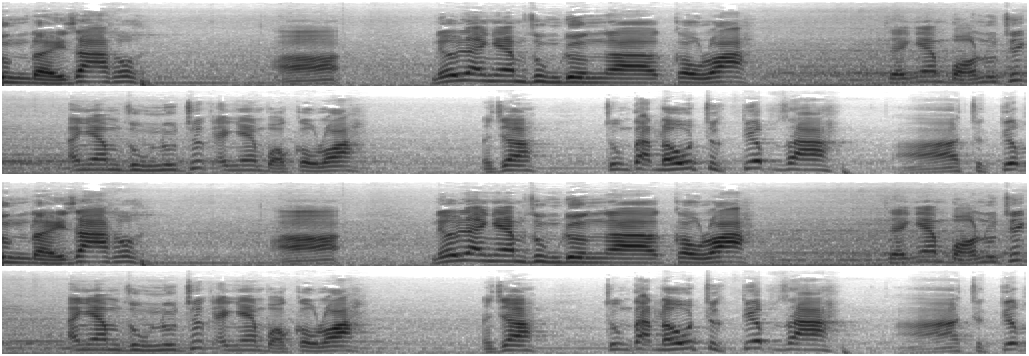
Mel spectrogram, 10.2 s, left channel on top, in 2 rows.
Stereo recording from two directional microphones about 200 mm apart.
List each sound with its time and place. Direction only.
0.0 s a man's voice: 15° left (ahead or behind)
